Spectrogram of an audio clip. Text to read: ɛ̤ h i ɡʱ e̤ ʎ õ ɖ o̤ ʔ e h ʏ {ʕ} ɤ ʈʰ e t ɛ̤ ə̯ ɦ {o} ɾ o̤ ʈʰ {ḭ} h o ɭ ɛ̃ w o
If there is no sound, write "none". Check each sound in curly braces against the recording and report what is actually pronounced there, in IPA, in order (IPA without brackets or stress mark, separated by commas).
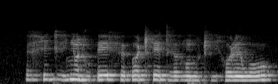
ʔ, õ, i̤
